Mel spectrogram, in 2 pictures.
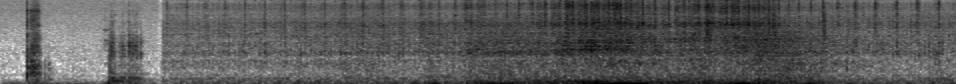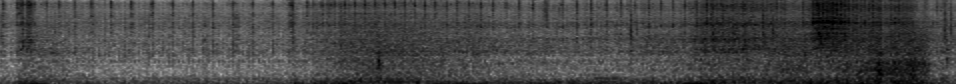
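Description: A vehicle engine rumbles steadily nearby.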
